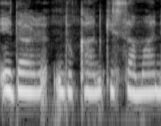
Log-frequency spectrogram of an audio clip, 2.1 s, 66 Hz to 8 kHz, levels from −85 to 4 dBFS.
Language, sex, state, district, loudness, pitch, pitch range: Hindi, female, Tripura, Dhalai, -15 LUFS, 245 Hz, 240-255 Hz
